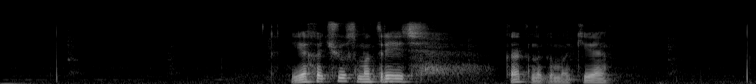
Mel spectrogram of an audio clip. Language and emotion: Russian, sad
